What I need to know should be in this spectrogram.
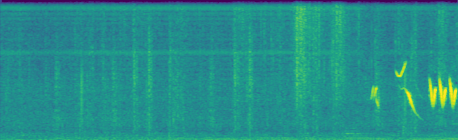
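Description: A spider's legs patter softly over grass.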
